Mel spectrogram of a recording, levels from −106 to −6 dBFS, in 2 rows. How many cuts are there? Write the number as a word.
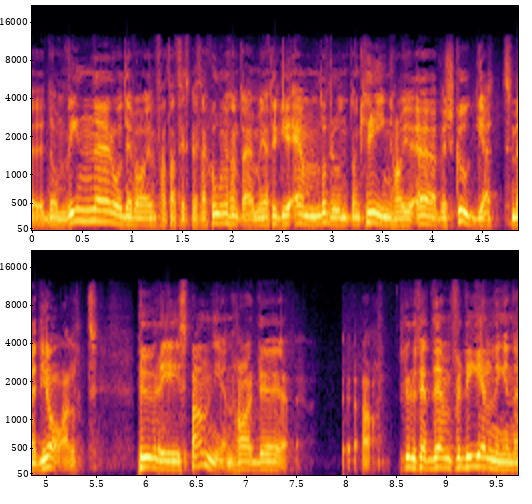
three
